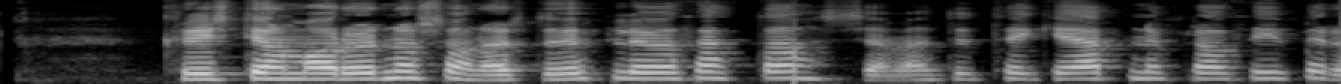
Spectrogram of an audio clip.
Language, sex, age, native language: Icelandic, female, 40-49, Icelandic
